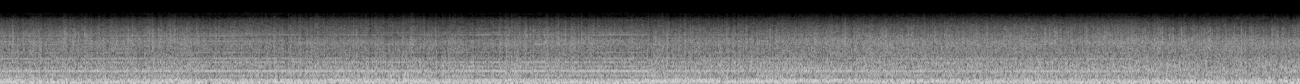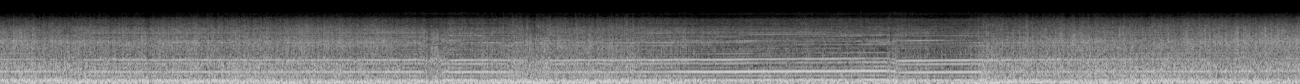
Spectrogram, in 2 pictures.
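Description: Wind rushes past steadily outdoors.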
